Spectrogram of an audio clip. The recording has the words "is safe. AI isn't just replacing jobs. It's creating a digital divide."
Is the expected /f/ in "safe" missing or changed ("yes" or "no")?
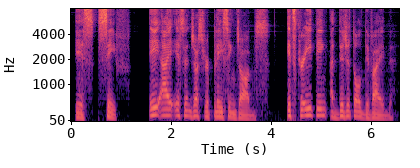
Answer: no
